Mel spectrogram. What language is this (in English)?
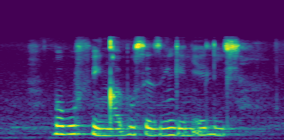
Zulu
